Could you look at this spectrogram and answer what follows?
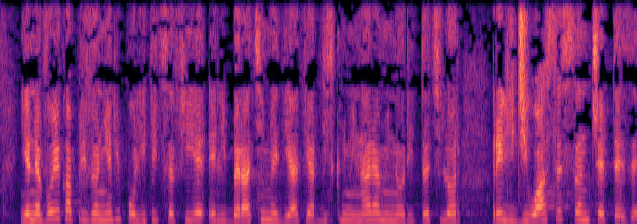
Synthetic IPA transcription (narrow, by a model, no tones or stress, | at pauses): je̞ne̞vo̞je̞kapɾizo̞nije̞ɾipo̞lit̪it͡ʃʲsəfije̞ʔːlibe̞ɾat̪sʲime̞d̪iat̪jard̪iskɾiminaɾeamino̞ɾit̪ət̪silo̞rː | e̞lid͡ʒioase̞səɨnt͡ʃe̞t̪e̞ze̞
